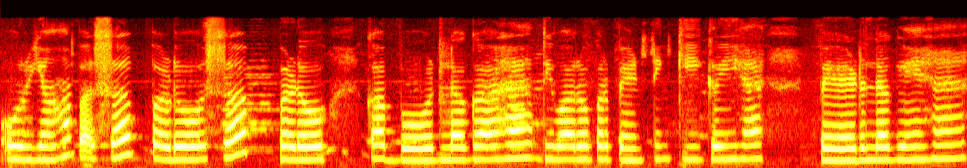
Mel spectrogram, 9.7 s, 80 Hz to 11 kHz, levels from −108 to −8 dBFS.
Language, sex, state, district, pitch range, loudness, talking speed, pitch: Hindi, female, Chandigarh, Chandigarh, 245-260 Hz, -14 LUFS, 125 wpm, 250 Hz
